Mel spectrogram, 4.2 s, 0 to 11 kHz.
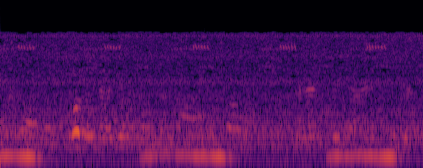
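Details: Lion contact calling at Elephant Plains Game Lodge, South Africa, between 6 and 7 PM on May 26, 2011. Deep, drawn-out moaning roars, about a second each, repeat over a steady background hiss of the night.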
